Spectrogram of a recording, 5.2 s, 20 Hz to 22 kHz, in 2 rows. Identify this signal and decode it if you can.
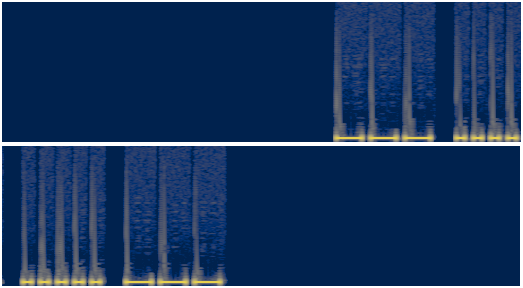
Morse code, heard as a keyed tone, about 28 wpm, 700 Hz. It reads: OH5O
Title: DXCC-100 Call Signs - 4 Characters - Repeated 2x - 28wpm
